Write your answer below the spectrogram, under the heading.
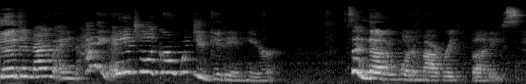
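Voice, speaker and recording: With a strong Southern US accent, a woman talks at a fairly quick pace amid audible room echo and noticeable background noise. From North Carolina, US South. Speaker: wreath maker, crafts livestreamer. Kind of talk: casual livestream chat while crafting, answering viewer comments. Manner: chatty, folksy.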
